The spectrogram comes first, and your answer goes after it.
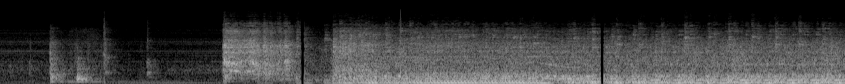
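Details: Restored John Deere 316 tractor: quiet clicks, then it fires and settles into a steady, even run with a smooth low throb; normal running.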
